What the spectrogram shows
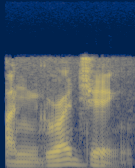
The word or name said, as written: ungrudging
